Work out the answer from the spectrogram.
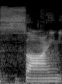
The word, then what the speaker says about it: sine: So sine, we call it as sin, just like how the writing is pronounced.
